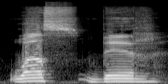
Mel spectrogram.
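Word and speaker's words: واصبر: Now this word, if we were to pronounce it, take off the waw, then you'd apply rule 3, because neither rules 1 nor rules 2 apply. Isbir. However, because we're connecting it to a waw, the hamza becomes silent.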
